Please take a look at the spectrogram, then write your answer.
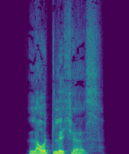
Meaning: strong/mixed nominative/accusative neuter singular of lautlich
- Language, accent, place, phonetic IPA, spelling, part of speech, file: German, Germany, Berlin, [ˈlaʊ̯tlɪçəs], lautliches, adjective, De-lautliches.ogg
